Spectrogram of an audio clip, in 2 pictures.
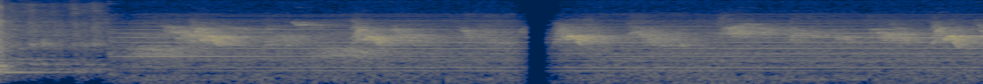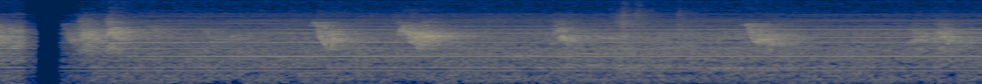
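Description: Small birds chirping: short, repeated falling chirps over a faint steady hum, cutting out briefly twice.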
